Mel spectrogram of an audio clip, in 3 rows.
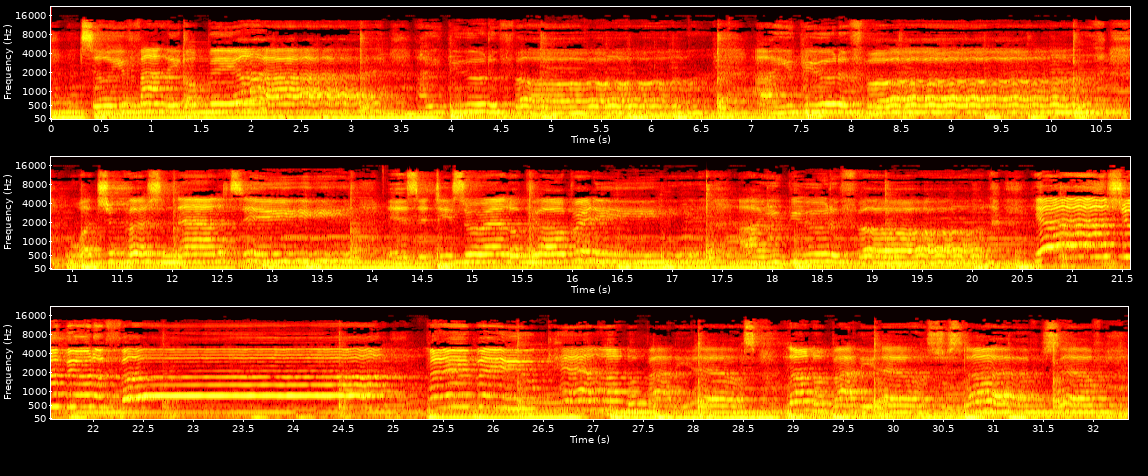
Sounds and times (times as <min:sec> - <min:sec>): Female singing: 0:00.0 - 0:32.3
Music: 0:00.0 - 0:32.3.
